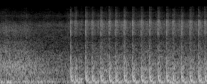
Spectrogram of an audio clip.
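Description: Rapid automatic rifle burst in PUBG Mobile, starting abruptly after a short lull and continuing as an evenly spaced rattle of loud, close shots.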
